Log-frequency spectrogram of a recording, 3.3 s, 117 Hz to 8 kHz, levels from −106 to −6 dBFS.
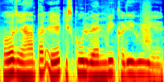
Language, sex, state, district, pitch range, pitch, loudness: Hindi, male, Uttar Pradesh, Saharanpur, 160-175 Hz, 165 Hz, -15 LUFS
